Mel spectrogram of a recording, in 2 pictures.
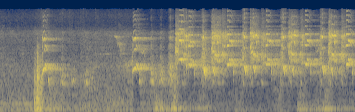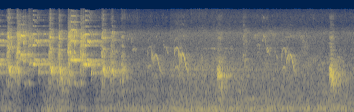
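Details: Grey francolin raised at home as a small bird-farming business, giving a burst of loud, harsh calls repeated quickly for about four seconds. Quieter scattered chirps follow, with faint room noise.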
